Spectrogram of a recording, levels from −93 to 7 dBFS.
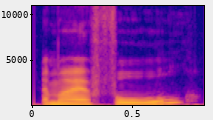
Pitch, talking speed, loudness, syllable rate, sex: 215 Hz, 280 wpm, -16 LUFS, 5.5 syllables/s, female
